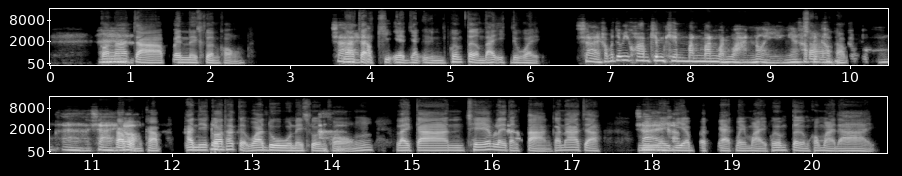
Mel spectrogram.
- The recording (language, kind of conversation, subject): Thai, unstructured, คุณชอบอาหารประเภทไหนมากที่สุด?
- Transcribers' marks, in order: in English: "ครีเอต"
